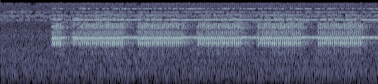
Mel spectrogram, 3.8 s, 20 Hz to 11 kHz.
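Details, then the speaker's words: Khind ARF-3000 air fryer that won't switch on, thermal fuse tested with a multimeter continuity beep on the red wire: beep breaks into short bursts about four a second instead of one solid tone as on direct probe contact; thermal fuse is failing. "Okey, terdapat bunyi, cuma mungkin bunyi ni agak terputus-putus, tidak sama dengan bunyi ujian tanpa kita sentuh kepada thermofuse tadi."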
